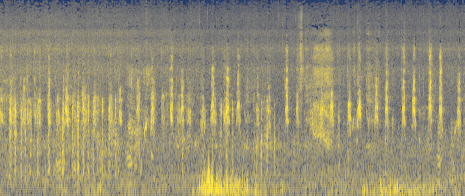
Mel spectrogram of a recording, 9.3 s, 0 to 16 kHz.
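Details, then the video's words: Feeding mallards mixed with Canada geese at Smith's Pool, Stoke on Trent, UK, 21 November 2021, filmed on a mobile phone: a steady stream of brief nasal calls from many birds, with a low thumping noise midway. "Mallard Duck and Canadian Geese Feeding Frenzy"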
